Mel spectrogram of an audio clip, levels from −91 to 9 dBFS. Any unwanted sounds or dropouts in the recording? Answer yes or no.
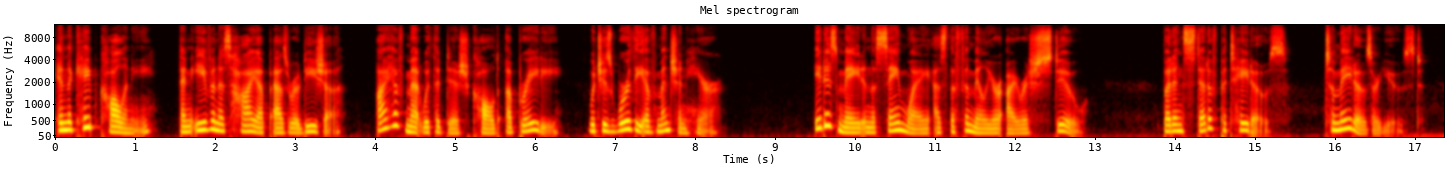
no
